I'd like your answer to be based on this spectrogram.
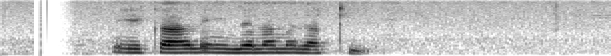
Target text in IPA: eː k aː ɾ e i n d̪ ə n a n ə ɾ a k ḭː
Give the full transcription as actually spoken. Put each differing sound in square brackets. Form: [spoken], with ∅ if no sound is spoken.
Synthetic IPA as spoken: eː k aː [l] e i n d̪ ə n a [m] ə [l] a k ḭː

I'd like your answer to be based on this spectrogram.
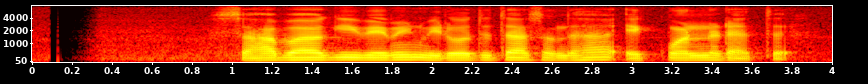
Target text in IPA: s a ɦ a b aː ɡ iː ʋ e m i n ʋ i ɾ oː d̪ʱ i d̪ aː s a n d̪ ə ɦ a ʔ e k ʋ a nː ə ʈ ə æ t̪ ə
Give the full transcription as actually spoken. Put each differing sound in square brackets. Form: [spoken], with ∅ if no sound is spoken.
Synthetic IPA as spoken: s a ɦ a b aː ɡ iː ʋ e m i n ʋ i ɾ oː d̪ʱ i [t̪] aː s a n d̪ ə ɦ a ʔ e k ʋ a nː ə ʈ ə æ t̪ ə

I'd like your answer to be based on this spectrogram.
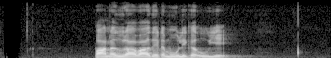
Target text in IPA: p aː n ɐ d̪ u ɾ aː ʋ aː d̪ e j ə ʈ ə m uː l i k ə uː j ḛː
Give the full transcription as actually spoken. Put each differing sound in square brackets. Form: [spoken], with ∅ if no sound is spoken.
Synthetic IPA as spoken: p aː n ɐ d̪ u ɾ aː ʋ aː d̪ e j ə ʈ ə m uː l i k ə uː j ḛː

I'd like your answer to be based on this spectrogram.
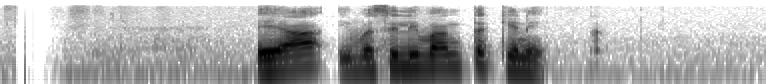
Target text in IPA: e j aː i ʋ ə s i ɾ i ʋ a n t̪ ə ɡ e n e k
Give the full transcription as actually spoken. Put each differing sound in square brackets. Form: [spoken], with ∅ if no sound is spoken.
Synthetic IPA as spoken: e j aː i ʋ ə s i [l] i ʋ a n t̪ ə [k] e n e k

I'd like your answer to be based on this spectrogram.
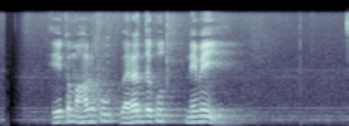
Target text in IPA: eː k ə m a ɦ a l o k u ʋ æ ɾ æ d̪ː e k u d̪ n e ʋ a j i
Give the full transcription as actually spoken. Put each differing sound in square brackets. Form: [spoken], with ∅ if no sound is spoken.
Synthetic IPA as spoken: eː k ə m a ɦ a l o k u ʋ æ ɾ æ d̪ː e k u [t̪] n e ʋ [e] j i

